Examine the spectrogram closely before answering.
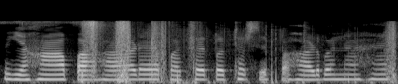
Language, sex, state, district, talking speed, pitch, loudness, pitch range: Hindi, female, Odisha, Sambalpur, 135 wpm, 230 Hz, -19 LUFS, 220-230 Hz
